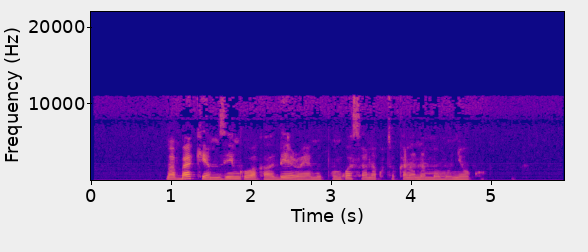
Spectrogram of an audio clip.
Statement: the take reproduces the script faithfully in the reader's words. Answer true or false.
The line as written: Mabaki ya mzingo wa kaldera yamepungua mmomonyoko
false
